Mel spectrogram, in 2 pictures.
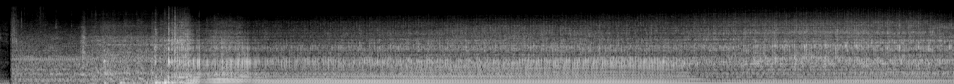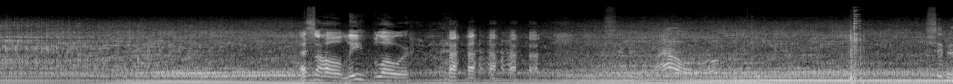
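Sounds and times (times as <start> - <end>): starter motor cranking: 0.0 - 2.2
car engine idling: 0.0 - 19.0.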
